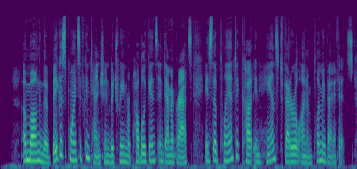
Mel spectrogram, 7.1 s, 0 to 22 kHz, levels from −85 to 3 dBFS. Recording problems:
none

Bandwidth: 14.5 kHz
